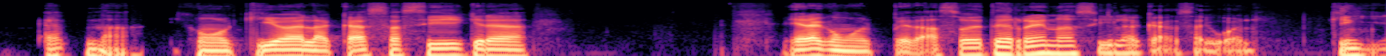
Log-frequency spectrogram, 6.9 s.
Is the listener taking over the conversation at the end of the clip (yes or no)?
yes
